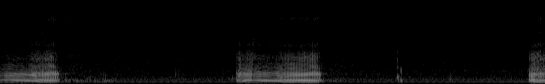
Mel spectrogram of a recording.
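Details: Cinder, a sleeping female cat, snores loudly. Three harmonic, buzzy rasps of about half a second to a second each are separated by quiet pauses of nearly two seconds, with a faint click between them.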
